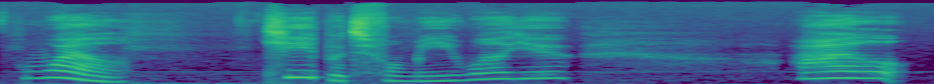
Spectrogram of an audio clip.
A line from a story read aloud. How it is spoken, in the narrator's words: her voice was dreamy as she answered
